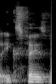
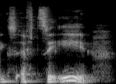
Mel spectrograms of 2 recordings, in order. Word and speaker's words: XFCE: Und da kommen wir sofort zu den Desktop-Interfaces, nämlich X-Face, also X-Face wird es nicht ausgesprochen, sondern XFCE 4.20 ist veröffentlicht worden mit einigen sehr sinnvollen Neuerungen, nämlich unter anderem experimenteller Unterstützung für den Wayland-Anzeigeserver.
